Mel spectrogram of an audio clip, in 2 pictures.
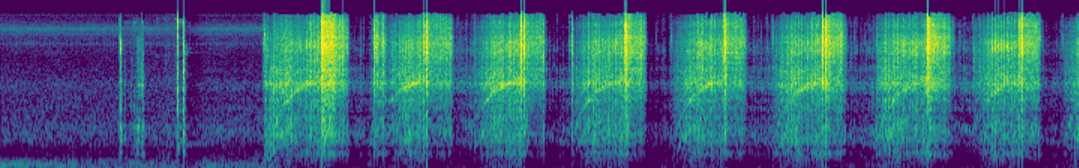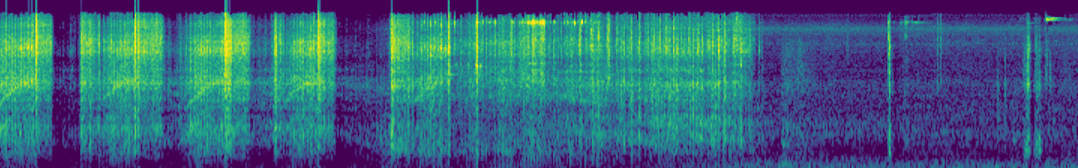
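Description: Impact wrench hammering on a steel wheel's lug nut to loosen it. The hammering comes in pulses, about one and a half a second, for some twelve seconds, then runs steadily for a few seconds and stops.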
